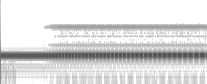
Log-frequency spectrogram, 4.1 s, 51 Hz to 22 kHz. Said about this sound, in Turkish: Telefondaki çevir sesi 425 Hz.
